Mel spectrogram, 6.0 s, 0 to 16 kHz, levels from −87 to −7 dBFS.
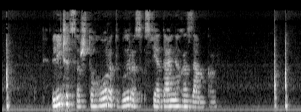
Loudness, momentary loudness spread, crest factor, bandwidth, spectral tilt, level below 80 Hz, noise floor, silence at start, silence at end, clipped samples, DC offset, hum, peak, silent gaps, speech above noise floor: -19 LUFS; 14 LU; 18 dB; 11.5 kHz; -5 dB/octave; -50 dBFS; -52 dBFS; 0.1 s; 0.25 s; under 0.1%; under 0.1%; none; -2 dBFS; none; 34 dB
